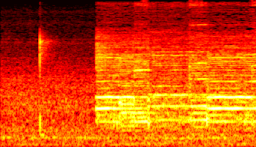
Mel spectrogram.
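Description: Music plays from a phone's small speaker.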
